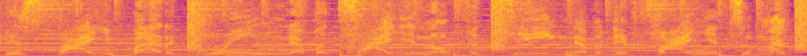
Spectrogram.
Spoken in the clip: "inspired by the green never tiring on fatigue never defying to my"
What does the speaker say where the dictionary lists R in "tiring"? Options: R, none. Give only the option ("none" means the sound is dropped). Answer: none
